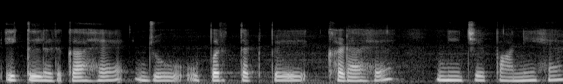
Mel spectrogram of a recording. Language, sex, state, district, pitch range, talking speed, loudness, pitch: Hindi, female, Bihar, West Champaran, 180-195 Hz, 130 wpm, -18 LUFS, 185 Hz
